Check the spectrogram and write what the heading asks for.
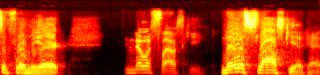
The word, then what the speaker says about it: Nowoslawski: to get a nickname for you too yeah pronounce it for me eric noeslowski noah slowski okay it's very easy well eric's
